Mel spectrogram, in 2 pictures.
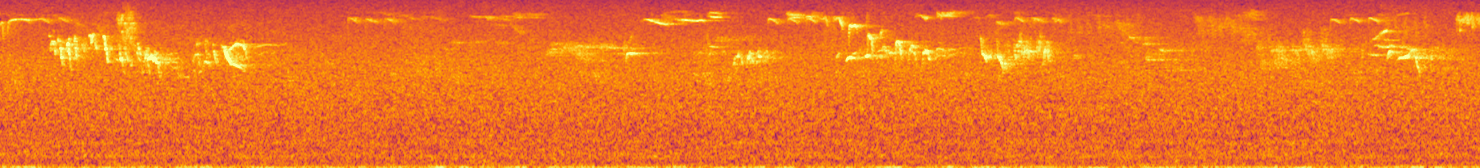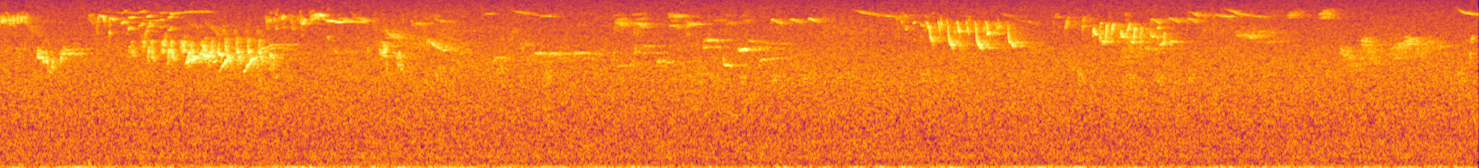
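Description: Small birds chirping and twittering: many short, high calls in quick overlapping runs.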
